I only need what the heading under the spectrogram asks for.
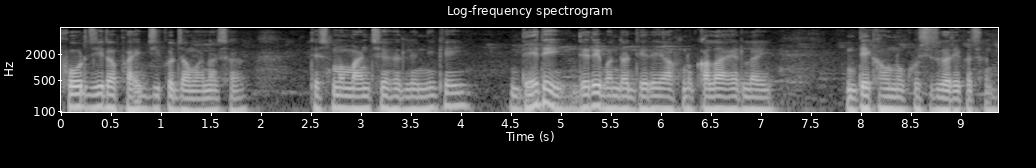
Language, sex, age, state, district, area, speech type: Nepali, male, 30-45, West Bengal, Alipurduar, urban, spontaneous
